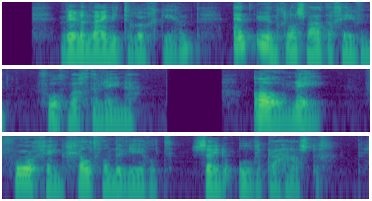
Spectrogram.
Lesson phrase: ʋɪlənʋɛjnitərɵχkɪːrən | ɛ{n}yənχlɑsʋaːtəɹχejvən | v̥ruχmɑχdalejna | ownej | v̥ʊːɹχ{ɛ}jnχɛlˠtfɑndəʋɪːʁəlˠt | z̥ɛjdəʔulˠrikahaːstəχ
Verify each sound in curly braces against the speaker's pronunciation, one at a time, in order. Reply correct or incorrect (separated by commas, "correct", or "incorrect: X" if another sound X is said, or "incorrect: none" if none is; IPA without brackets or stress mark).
correct, incorrect: e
